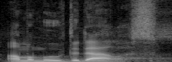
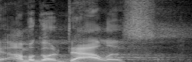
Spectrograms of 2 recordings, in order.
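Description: First: Low, modest statement of a plan; humbly submitted plan. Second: Brash, self-assured declaration; presumptuous announcement. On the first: Planner defers to what God wants, humble and low-key. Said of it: "you ought to talk like this". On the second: Planner tells everyone about moving, cocky and certain. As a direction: announce the plan as already settled. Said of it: "you can't talk like that". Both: Acted.

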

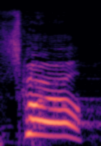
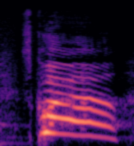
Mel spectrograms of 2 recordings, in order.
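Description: First: Playful squirrel call. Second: Much higher, louder shout of the word Squirrel; dog's sudden yelp. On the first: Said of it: "All of a sudden, squirrel". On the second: Doug the dog in Up suddenly spotting a squirrel, shrieking. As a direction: blurt it like a dog seeing a squirrel. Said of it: "He's distracted by". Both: Retold or imitated.

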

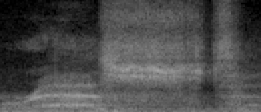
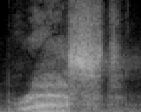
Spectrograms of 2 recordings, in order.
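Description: First: Long breathy exhaled whisper of Rest; whispered, drawn out. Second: Rest said quietly with a falling close; soft rest. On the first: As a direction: let Rest linger on the outbreath, whispered. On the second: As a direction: let Rest fall away gently. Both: Shown as a demonstration. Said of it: "say it slowly and quietly".

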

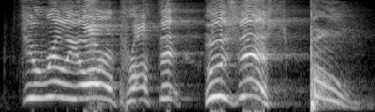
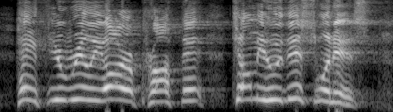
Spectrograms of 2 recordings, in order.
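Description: First: Much louder, higher, faster jeer; shouted taunt. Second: Loud, high jeer; jeering taunt. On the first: Soldiers scream mockery at the prisoner, shouting. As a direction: yell it right in his face. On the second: Soldiers taunt the beaten prisoner, loud and jeering. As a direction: sneer at the prisoner. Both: Acted.

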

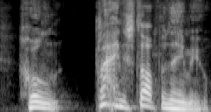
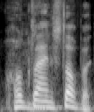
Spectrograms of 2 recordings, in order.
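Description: First: Gentle advice. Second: Softer, higher repeat. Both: Retold or imitated. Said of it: "dan zegt eigenlijk de".

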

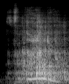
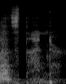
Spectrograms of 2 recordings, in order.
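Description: First: Said in the usual way. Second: It's thunder whispered, spooky. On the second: Shown as a demonstration. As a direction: breathe It's thunder in a hush. Repeated as a spooky hush.

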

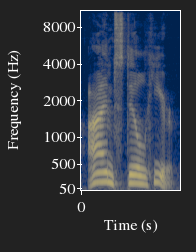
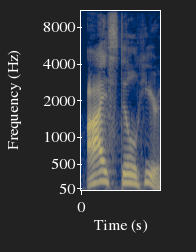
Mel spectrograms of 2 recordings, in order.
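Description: First: Said in the usual way. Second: "I still here" said slowly, with no "I'm"; dropped contraction. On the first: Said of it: "let's take the phrase". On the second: Shown as a demonstration. Explaining her speech to viewers, says "I still here" slowly. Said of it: "[name] might say".

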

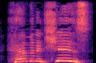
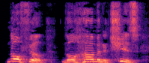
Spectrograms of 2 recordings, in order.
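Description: First: Put-on much higher, slow, louder Italian accent on ham and a cheese; emphatic Italian accent. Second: Put-on louder, higher Italian accent correcting him. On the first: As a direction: spell it out slowly in a heavy Italian accent. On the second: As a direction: insist in a heavy Italian accent. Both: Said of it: "an accent you could pour over a plate of spaghetti".

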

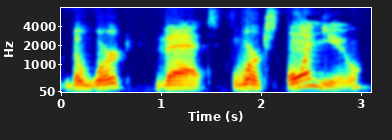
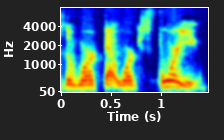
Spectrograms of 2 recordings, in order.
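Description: First: Slow, with weight on "on"; stress on ON. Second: "for" made the most prominent word; stress on FOR. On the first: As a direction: set "on" apart as the key word. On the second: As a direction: lean on "for" as the contrasting word. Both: Real, not acted. Contrasts two types of work.

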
